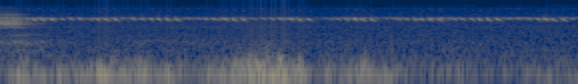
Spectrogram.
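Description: Insects chirping in the grass: a steady high trill, pulsed several times a second, with a low rumble on the microphone near the middle.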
